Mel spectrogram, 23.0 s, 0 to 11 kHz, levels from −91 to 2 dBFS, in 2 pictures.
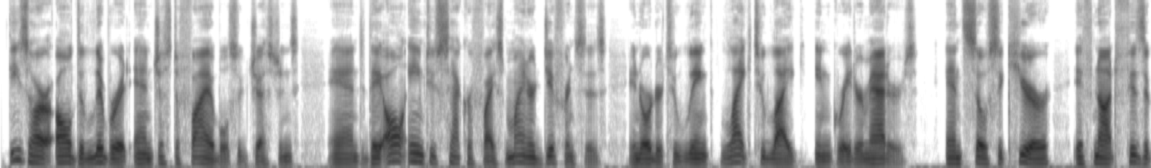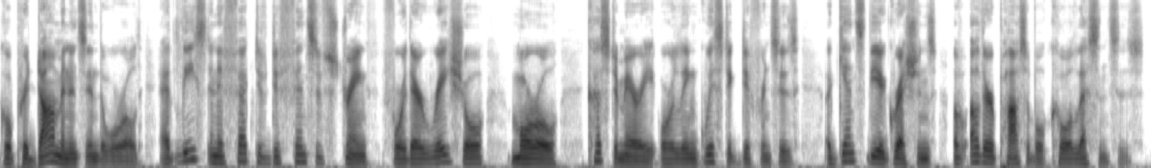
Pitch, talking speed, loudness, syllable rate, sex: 110 Hz, 145 wpm, -23 LUFS, 5.4 syllables/s, male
